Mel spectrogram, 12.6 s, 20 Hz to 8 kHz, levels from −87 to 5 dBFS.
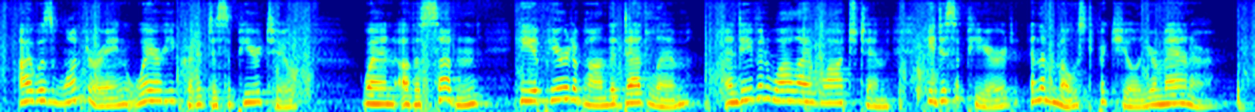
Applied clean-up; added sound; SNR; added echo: none; Walk, footsteps; 18 dB; reverberation time 0.7 s.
